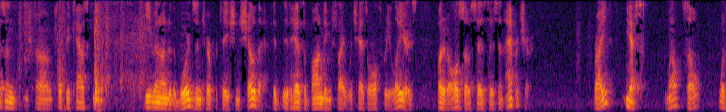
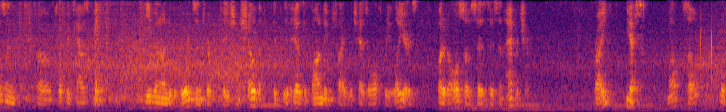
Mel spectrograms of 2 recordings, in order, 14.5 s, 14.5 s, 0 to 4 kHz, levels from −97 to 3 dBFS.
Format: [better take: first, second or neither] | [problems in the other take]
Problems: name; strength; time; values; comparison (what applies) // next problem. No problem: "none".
first | background sound (Bird vocalization, bird call, bird song); 12 dB below the speech // room echo; dies away in 0.2 s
